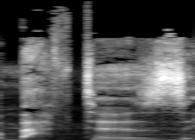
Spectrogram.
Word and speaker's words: BAFTAs: E noi avevo promesso che avremmo parlato di BAFTAs, che si pronunciava BAFTAs in British English, che sono gli Oscar britannici, ovvero British Academy Film and Television Awards.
